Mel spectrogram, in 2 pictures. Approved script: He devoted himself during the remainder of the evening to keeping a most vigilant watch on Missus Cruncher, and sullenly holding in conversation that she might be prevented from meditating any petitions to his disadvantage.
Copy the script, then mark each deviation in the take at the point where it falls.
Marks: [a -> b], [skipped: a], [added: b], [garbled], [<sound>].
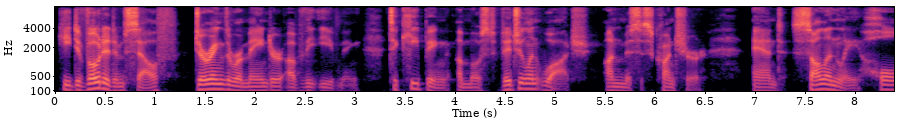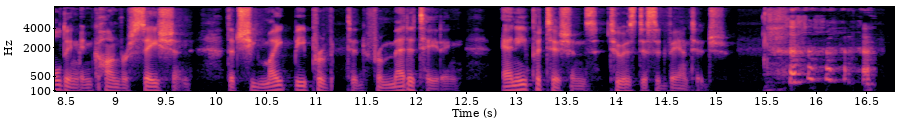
He devoted himself during the remainder of the evening to keeping a most vigilant watch on Missus Cruncher, and sullenly holding in conversation that she might be prevented [dropout] from meditating any petitions to his disadvantage. [laugh]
